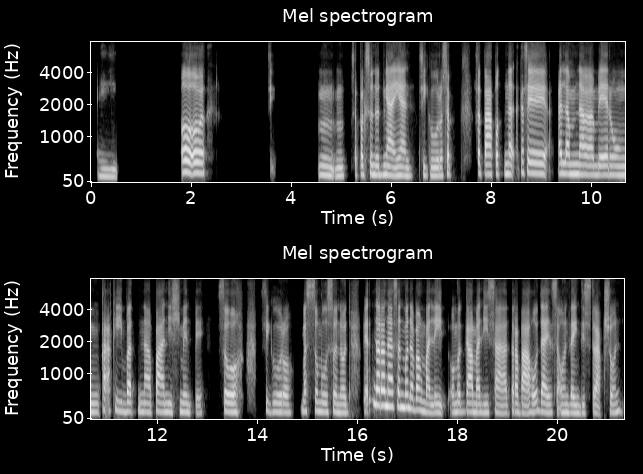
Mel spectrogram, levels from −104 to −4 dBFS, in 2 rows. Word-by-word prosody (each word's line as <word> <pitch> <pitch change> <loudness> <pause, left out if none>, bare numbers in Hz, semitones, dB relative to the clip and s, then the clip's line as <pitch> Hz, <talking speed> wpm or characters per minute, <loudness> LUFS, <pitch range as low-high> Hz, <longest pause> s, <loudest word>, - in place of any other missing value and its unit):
Ay. 155 -2 -6 1.3
Oo. 230 -2 +5 1.3
Si - - -12 0.9
Mm. 170 -3 -1 0.2
Sa - - -9
pagsunod 190 -1 -1
nga 185 -3 +5
yan. 175 -1 +2 0.2
Siguro 170 -1 -3
sa - - -1 0.5
sa - - -1
takot 205 -1 +4
na 210 -1 +2 0.2
kasi 220 -3 +3 0.2
alam 210 -1 +2
na 195 -1 +3
merong 190 -1 0
kaakibat 195 -4 -2
na 185 -2 -3
punishment, 185 -2 -2
eh. 165 +1 -10 0.2
So, 190 -2 +1 0.5
siguro 185 -3 -4 0.2
mas 205 -1 -3
sumusunod. 185 -3 -3 0.2
Pero 450 - -4
naranasan 310 -4 +5
mo 280 - +2
na 250 - +2
bang 230 -3 +1
ma-late 175 -2 -1
o 180 - -9
magkamali 185 -2 0
sa 165 -2 -2
trabaho 175 +1 +1
dahil 185 -4 0
sa - - -6
online 175 -2 -1
distraction? 170 +2 -3
185 Hz, 110 wpm, -23 LUFS, 175-205 Hz, 1.3 s, Oo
